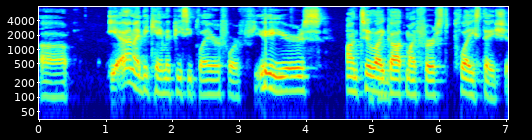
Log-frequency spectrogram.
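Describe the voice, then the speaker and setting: Very slowly, a man speaks with ordinary pitch variation. His tone is dark and mellow. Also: medium pitch for a man. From Poland. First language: Polish. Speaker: game publisher. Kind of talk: interview.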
